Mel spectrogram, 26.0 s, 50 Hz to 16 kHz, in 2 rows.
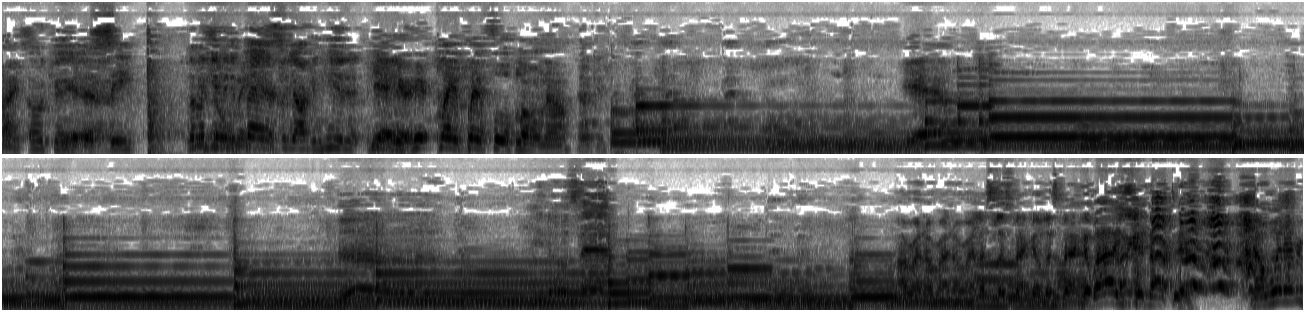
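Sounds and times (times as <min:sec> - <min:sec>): gospel jazz chords on electronic keyboard: 0:05.5 - 0:26.0.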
